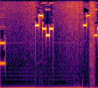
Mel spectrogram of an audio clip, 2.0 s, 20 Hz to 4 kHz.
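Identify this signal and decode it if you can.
Five-tone selective call (ZVEI), heard as quick runs of five tones, tones of about 70 ms. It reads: 88757
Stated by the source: ZVEI five-tone selective call received on SDR.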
